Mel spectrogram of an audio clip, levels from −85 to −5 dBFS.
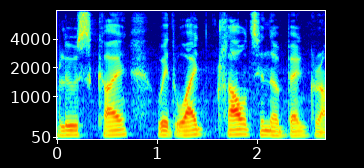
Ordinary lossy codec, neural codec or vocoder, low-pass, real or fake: none; none; none; real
